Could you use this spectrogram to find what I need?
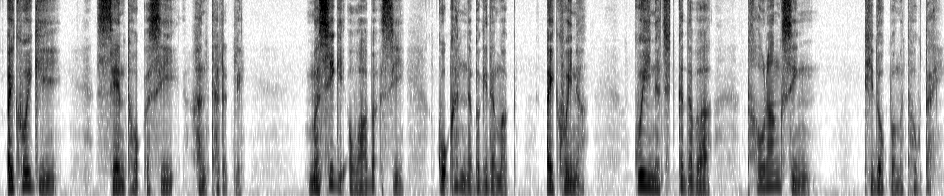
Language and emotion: Manipuri, sad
